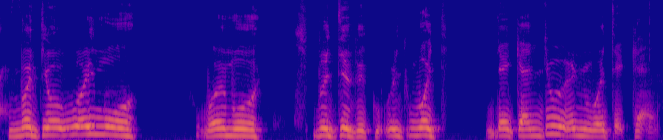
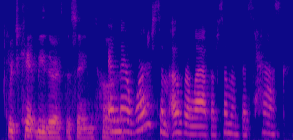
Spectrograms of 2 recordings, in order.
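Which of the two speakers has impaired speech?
The first: cerebral palsy; needs help at night.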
